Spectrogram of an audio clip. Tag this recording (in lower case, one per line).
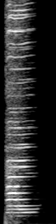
music
musical instrument
harmonica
